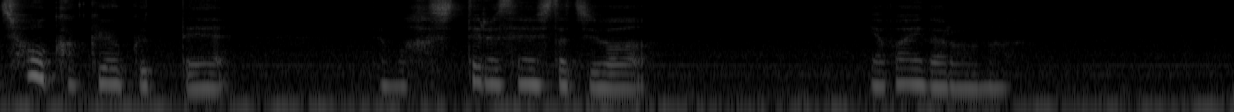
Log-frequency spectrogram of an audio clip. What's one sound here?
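A young woman speaks softly and close up, in short bursts.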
